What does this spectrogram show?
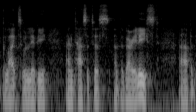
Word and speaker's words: Tacitus: And moving on, we have Tacitus, or should it be Tacitus, if you follow the pronunciation of the hard C there.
